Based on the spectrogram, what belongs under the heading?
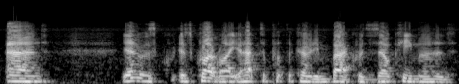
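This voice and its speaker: A British game master with a mid-range, sharp-toned voice speaks briskly and steadily as he recounts a tabletop roleplay session. His storytelling monologue is chatty and rambling, with the players' lines acted out, recorded on a dull lo-fi mic with faint noise.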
